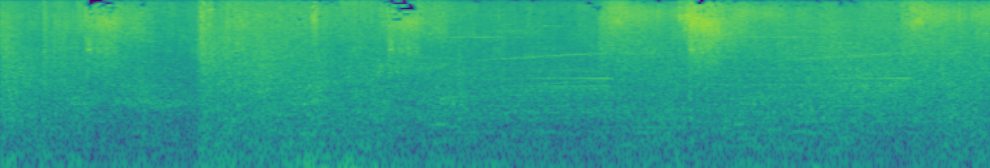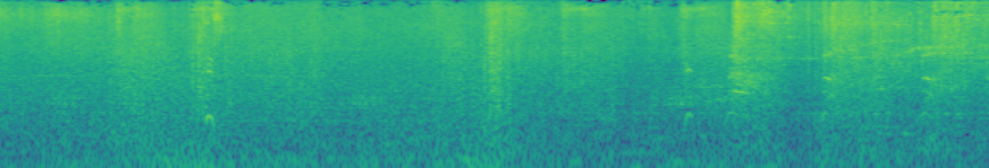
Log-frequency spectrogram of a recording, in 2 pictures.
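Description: Sword slashes strike with sharp impacts.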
